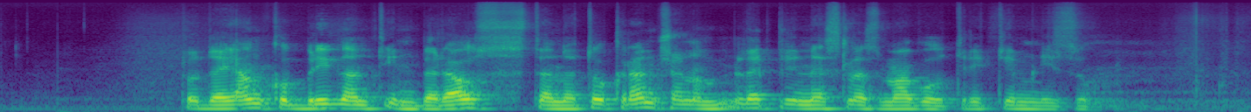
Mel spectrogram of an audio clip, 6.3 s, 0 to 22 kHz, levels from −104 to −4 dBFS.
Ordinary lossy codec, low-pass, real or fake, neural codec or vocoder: none; 19.8 kHz; fake; autoencoder, 48 kHz, 128 numbers a frame, DAC-VAE, trained on Japanese speech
